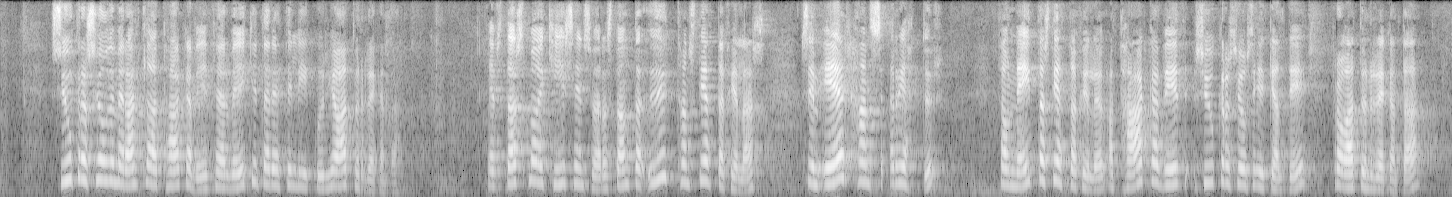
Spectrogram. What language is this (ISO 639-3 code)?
isl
